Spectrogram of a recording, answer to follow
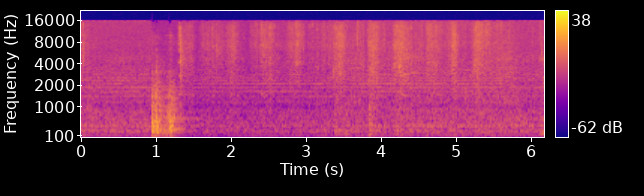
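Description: Sliced apples being tipped from a glass bowl into a stoneware pie dish, with a loud clatter about a second in, then quieter shuffling and light knocks as a hand spreads the slices in the dish.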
